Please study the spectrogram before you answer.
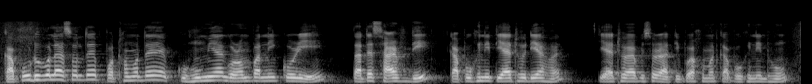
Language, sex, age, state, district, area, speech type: Assamese, male, 30-45, Assam, Dibrugarh, rural, spontaneous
